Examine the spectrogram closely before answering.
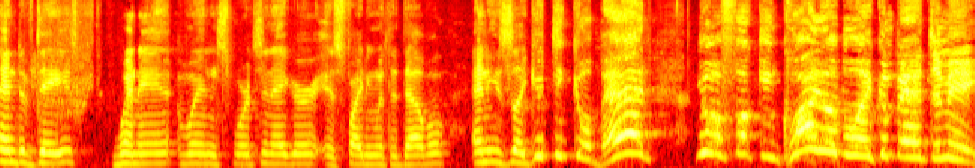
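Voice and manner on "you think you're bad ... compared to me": very high-pitched, loud, raised yell. Act out Schwarzenegger fighting with the devil in End of Days, imitating Schwarzenegger yelling. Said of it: "And he's yelling at the devil".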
